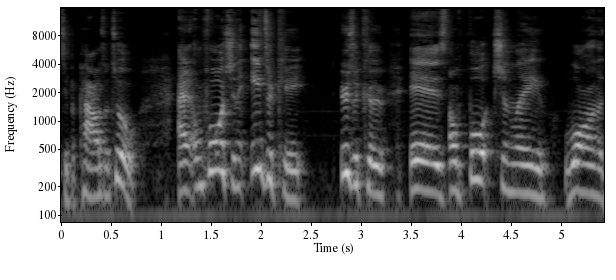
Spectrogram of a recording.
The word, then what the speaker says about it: Izuku: main male character called Izuki. I think I say his name. Izuku, how you say his name. It's called Izuku.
